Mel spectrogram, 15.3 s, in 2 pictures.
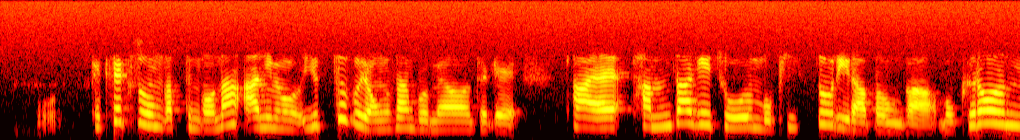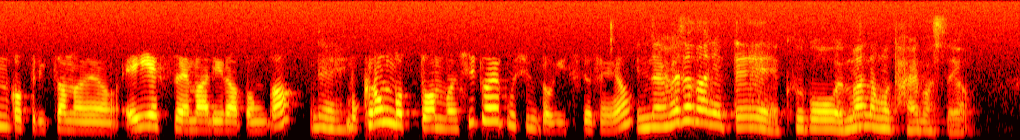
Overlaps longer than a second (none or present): none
